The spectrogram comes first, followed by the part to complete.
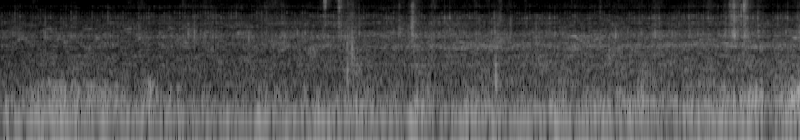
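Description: Steady low rumble of riding by bicycle on a paved trail: wind on the handheld phone's microphone and tyres rolling on asphalt, with a few faint clicks.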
